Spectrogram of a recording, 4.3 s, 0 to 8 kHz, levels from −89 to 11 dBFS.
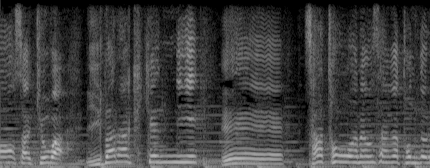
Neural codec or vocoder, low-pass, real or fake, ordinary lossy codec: none; none; real; none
